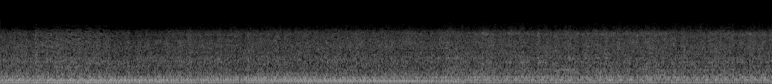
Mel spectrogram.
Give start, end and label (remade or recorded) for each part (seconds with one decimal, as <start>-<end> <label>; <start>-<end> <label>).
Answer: 0.0-1.6 recorded; 1.6-2.4 remade; 2.4-6.1 recorded; 6.1-6.6 remade; 6.6-7.7 recorded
